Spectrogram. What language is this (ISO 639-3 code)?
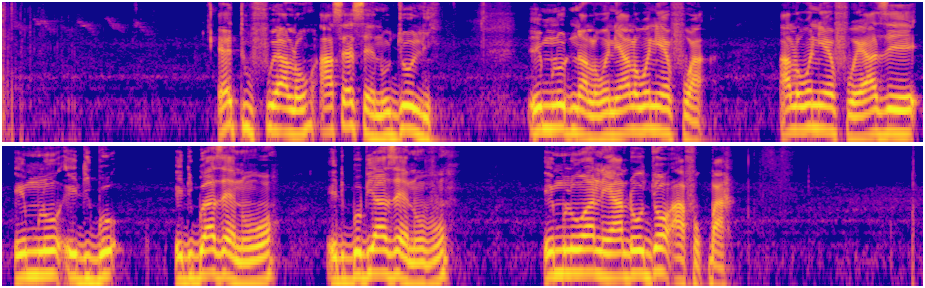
kpo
